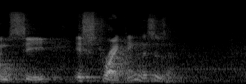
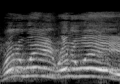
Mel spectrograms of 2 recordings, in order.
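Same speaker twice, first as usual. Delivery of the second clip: panicked shout; 20 dB louder than usual. Retold or imitated. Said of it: "And then they all say".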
